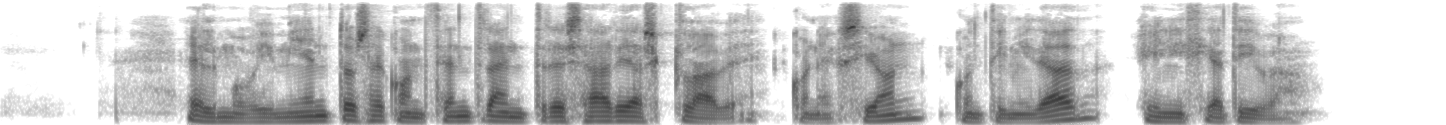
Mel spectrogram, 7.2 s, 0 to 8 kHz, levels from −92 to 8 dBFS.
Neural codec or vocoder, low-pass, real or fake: none; 7.2 kHz; real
